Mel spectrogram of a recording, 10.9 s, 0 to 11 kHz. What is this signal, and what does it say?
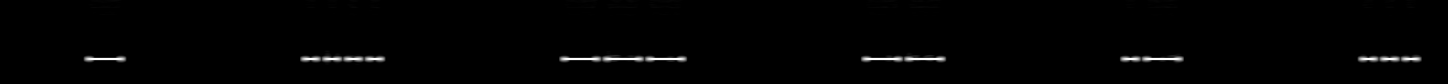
Morse code, heard as a keyed tone, about 15 wpm, spaced as for 5 wpm, 1000 Hz. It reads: THOMAS
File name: qotdfiles / 5wpm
